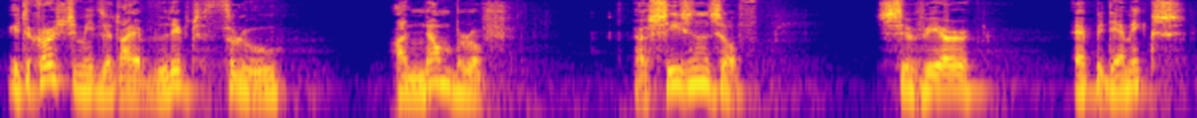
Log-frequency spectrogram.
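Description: An older man from Jamaica, giving gentle devotional counsel as a radio Bible teacher, earnest and fatherly with a touch of dry humor. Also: mid-range voice, lively intonation, slow pace, pauses often, breathy edge.

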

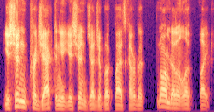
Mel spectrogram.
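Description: A man hosting a casual podcast chat, talking in an animated way and acting out scenes he describes. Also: on the low side, moderate pace. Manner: animated, acts out quotes. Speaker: podcast host.

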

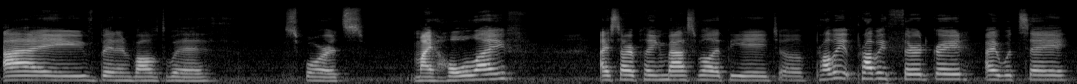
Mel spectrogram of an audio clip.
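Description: Bright-voiced young woman, chatty guest. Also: medium pitch, steady tone, slow pace, clean tone. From Greece. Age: early 20s. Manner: chatty, uses many fillers. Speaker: graduating student guest. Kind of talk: casual interview answers.

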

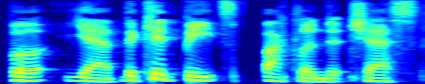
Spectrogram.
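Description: A man's voice: mid-range voice, measured pace, a bit bright. Man, podcast host, casual chat, amused recapping.

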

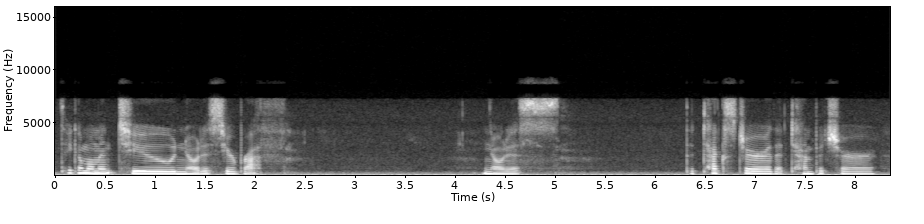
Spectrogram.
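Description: A woman leading a guided meditation in a slow, hypnotic, soothing manner with long pauses, her voice going breathy at phrase ends. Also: medium pitch, a little mellow. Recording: dull sound, faint background noise.

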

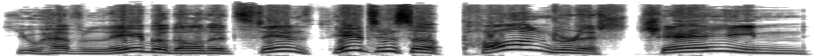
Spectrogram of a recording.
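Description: Storybook ghost of an old businessman, high, slow and wailing, heavy with regret. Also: very animated, no echo, clean studio sound. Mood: solemn, grave. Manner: slow, mournful, booming declamation. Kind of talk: storybook reading.

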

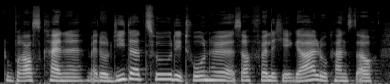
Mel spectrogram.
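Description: A woman, hosting her own podcast as a voice coach in a relaxed, chatty way with frequent fillers. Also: on the low side, a little fast, clear, resonant tone. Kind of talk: casual solo podcast talk.

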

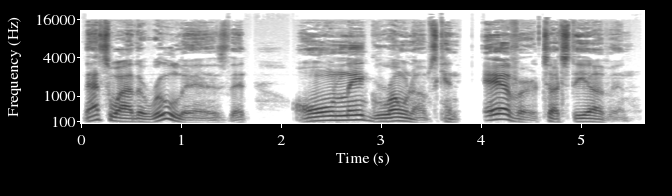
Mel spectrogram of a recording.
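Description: A man voicing a gentle male bear who calmly explains safety rules to a child in a children's show. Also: lowish voice, no room sound, studio quality. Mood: patient. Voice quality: slow, calm explaining. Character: gentle male bear friend, patient teacher.

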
